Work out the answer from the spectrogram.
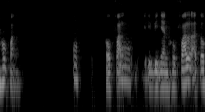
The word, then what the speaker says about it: hofal: Jadi binyan hofal atau hufal juga. Nah, itu orang baca itu pasti bacanya H.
